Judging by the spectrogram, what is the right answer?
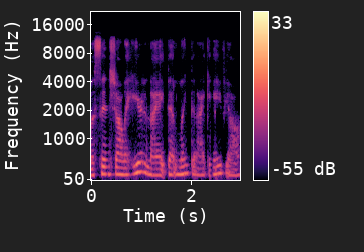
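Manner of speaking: hushed whisper. Telling those here tonight about a link given earlier, whispering. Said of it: "I don't know why I'm whispering".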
